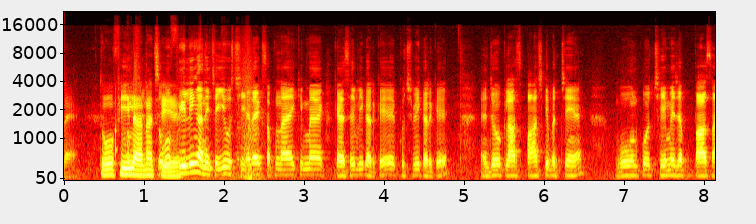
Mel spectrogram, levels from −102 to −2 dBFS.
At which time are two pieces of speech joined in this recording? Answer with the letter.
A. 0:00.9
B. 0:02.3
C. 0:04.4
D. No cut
B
